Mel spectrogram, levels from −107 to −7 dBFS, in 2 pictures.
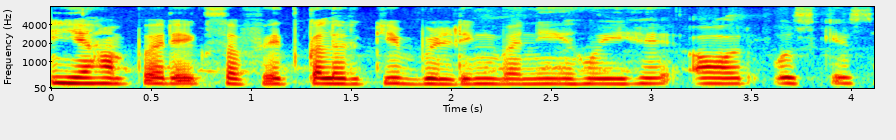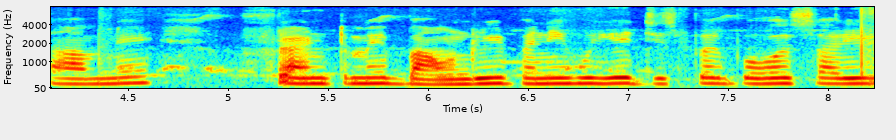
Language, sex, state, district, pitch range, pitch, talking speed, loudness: Hindi, female, Punjab, Pathankot, 190-205 Hz, 200 Hz, 160 wpm, -18 LUFS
